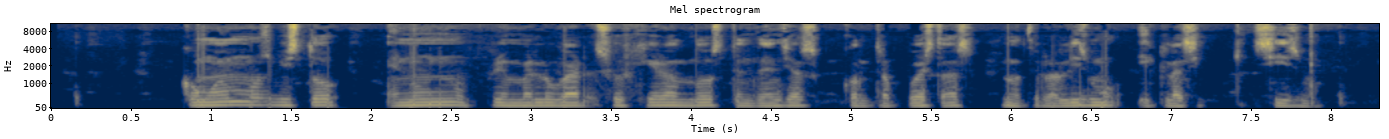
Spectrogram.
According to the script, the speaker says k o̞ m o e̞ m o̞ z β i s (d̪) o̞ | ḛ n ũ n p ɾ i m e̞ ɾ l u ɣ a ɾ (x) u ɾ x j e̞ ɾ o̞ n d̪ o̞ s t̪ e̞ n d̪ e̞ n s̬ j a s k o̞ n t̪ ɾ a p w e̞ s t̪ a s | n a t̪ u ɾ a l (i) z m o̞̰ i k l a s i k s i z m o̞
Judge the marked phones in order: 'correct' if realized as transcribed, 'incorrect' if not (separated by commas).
incorrect, incorrect, correct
